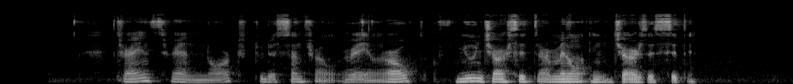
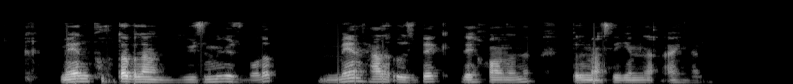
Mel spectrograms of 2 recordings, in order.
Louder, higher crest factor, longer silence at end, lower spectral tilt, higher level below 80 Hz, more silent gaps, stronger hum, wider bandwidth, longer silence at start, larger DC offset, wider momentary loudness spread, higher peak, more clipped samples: second, -27 LUFS vs -24 LUFS; about the same, 20 dB vs 22 dB; about the same, 0.95 s vs 0.95 s; about the same, -4 dB/octave vs -4.5 dB/octave; second, -64 dBFS vs -58 dBFS; second, none vs 0.43-0.59 s, 2.81-2.86 s, 2.95-3.17 s, 4.51-4.59 s, 5.59-5.71 s; neither; first, 11.5 kHz vs 8 kHz; first, 1.15 s vs 0.25 s; neither; first, 18 LU vs 14 LU; second, -10 dBFS vs -2 dBFS; neither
